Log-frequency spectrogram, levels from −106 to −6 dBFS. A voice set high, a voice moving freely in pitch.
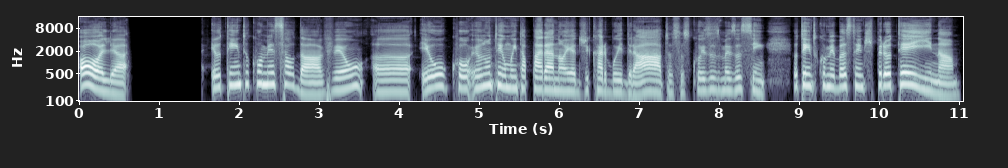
Yes: high, 200 Hz; wide, 6.0 semitones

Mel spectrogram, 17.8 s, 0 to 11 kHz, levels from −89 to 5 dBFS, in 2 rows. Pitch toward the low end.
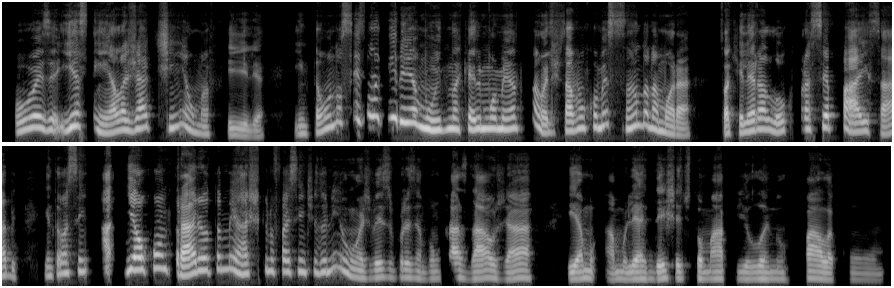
No: medium, 185 Hz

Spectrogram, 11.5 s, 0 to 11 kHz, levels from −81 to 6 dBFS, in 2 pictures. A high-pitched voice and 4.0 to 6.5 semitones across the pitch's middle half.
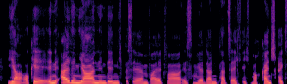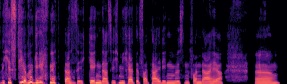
No: high, 195 Hz; narrow, 2.6 semitones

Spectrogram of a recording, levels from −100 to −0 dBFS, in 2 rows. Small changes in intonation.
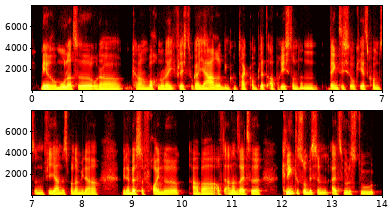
Yes: narrow, 2.0 semitones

